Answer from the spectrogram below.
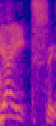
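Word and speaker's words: Yeats: Yates, it's pronounced.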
